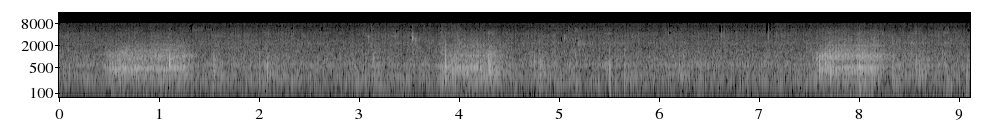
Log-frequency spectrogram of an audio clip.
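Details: In heat, a British Shorthair cat calls three times, each call a steady mid-pitched cry of about a second, roughly three seconds apart, with light clicks between them.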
